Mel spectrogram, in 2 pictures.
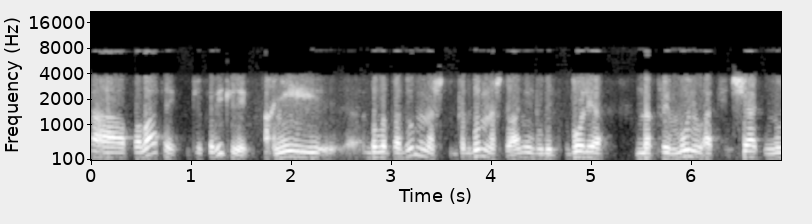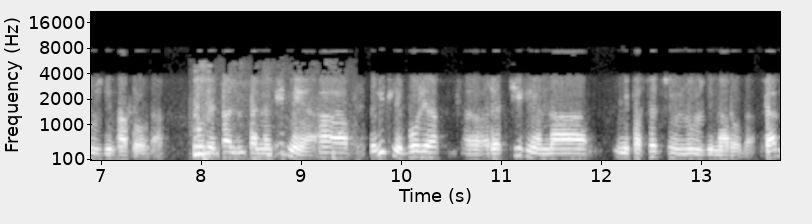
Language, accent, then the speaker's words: Russian; New York, United States; Например, я из Нью-Йорка, да, я родом из Нью-Йорка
